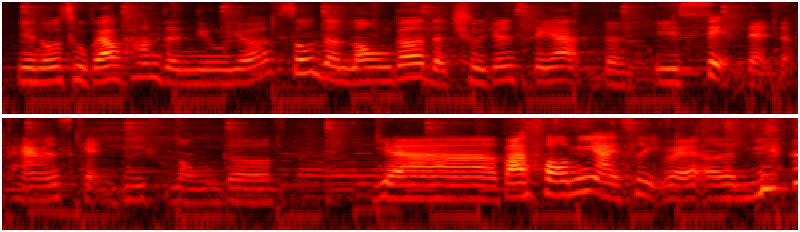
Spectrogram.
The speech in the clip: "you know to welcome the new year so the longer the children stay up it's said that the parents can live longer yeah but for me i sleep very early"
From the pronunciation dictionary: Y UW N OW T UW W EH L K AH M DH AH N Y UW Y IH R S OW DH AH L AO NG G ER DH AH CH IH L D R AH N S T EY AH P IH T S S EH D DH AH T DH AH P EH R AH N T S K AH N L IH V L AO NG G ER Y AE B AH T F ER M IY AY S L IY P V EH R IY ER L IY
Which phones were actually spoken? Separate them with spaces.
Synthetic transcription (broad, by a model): Y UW N OW T UW W EH L K AH M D AH N Y UW Y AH S OW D AH L AO NG G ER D AH CH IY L D R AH N S T EY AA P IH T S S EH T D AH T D AH P EH R AH N T S K AH N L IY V L AO NG G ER Y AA B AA T F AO M IY AY S L IY P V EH IY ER L IY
